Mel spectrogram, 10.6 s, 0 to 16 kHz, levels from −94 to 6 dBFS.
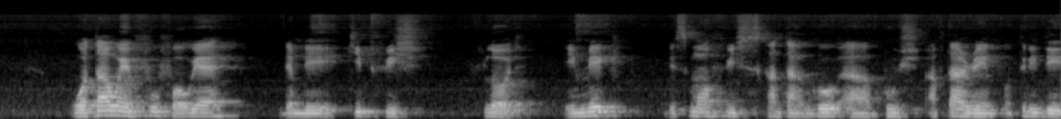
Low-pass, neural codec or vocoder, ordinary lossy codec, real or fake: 9.9 kHz; none; none; real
